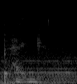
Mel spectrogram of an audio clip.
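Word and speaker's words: Pegg: from their first series Peg Peg I keep calling him Pang don't I we've got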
